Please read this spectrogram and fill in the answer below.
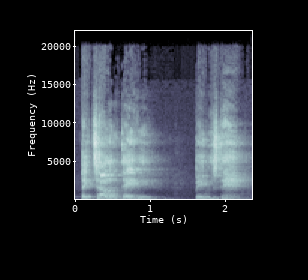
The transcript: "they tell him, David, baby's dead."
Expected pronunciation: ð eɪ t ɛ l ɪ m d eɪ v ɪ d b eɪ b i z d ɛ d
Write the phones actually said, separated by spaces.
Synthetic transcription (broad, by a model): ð eɪ t ɛ l ɪ m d eɪ b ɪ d b eɪ b i z d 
